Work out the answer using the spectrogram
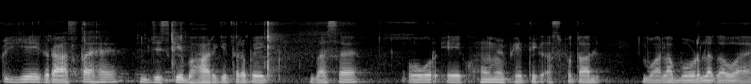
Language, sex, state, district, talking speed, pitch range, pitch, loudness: Hindi, male, Rajasthan, Jaipur, 160 wpm, 100-110 Hz, 105 Hz, -22 LUFS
